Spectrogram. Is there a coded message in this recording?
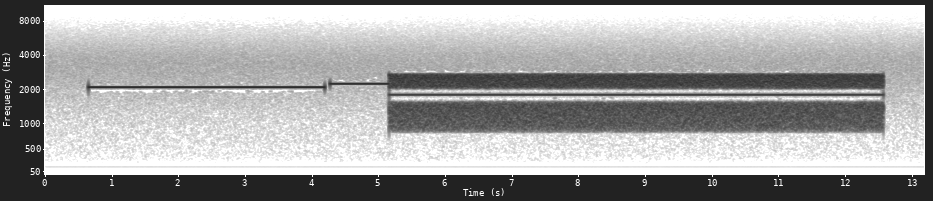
Yes: dial-up modem handshake (low-speed, two carriers) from 0.6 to 12.6 s, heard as two whistles, then hiss, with hum.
